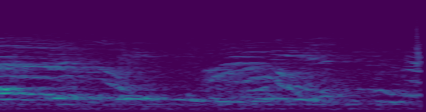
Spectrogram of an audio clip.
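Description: A young child's voice, talking or babbling with a high, gliding pitch.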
